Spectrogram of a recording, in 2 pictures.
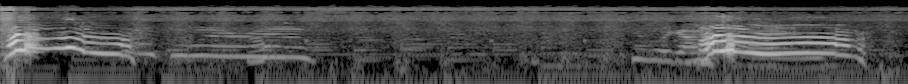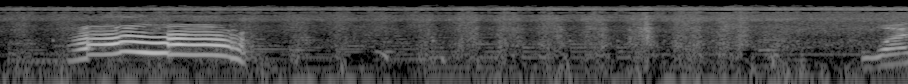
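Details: Male Alaskan Malamute protesting about getting a bath, vocalising in drawn-out, wavering, talk-like howls and whines: several rising-then-falling moaning phrases of about a second each, with gaps between and faint background music.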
